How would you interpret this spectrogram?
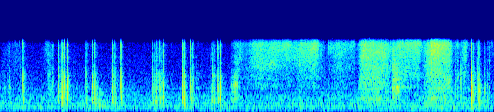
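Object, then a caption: Laminated cardboard hardcover book cover. Fingertips and nails tap and scratch on the solid front cover of a large closed hardcover book, a glossy laminated cardboard board printed with a flower pattern. Sharp, dry, bright taps come in quick clusters, give way to longer stretches of hissy scratching across the surface, then return at the end.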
